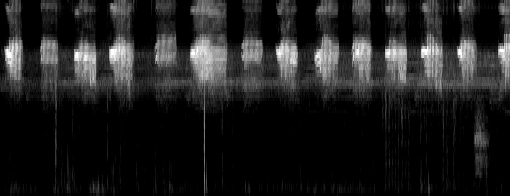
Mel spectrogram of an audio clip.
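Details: Young bulbuls giving harsh, hissing, buzzy bursts about half a second long, repeated steadily roughly once a second in a long series, with a faint low whistle near the end and light background clicks.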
